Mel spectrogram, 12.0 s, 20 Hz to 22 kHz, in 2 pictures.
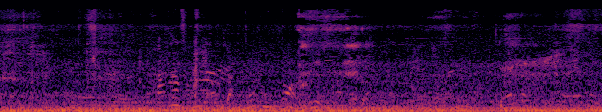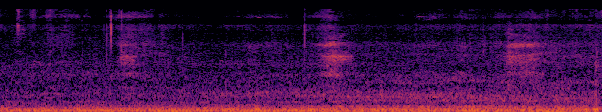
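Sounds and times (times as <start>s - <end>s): city ambience rumble: 0.0s - 12.0s
faint voices of passers-by: 0.0s - 12.0s.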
